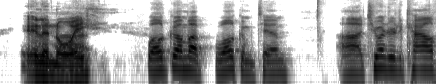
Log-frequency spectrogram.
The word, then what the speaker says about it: Illinois: Who the F pronounces the S in Illinois? Illinois.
